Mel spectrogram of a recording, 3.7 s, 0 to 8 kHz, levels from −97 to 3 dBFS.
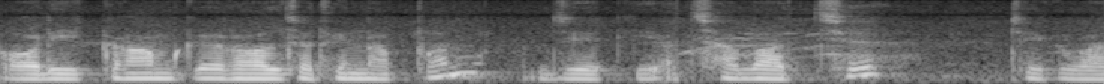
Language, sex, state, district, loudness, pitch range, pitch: Maithili, male, Bihar, Supaul, -20 LUFS, 130-140 Hz, 135 Hz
